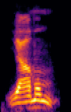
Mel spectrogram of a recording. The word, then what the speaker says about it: yamam: j m a y yamam is the correct y a a m a yam okay okay or people also call it Jama like yamuna jamuna yes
